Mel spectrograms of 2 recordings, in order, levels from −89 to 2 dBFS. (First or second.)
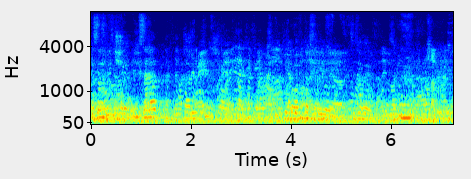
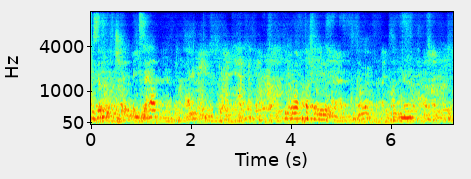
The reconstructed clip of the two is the second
